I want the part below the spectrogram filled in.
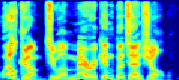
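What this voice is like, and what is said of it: Deep announcer-style radio voice. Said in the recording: “radio voice ... give us a little bit of your announcer voice”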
